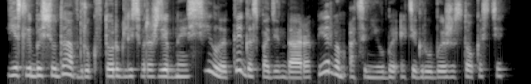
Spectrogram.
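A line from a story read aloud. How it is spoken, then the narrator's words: Calm objection. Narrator (Russian): все так же спокойно возразила ему Аэлина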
